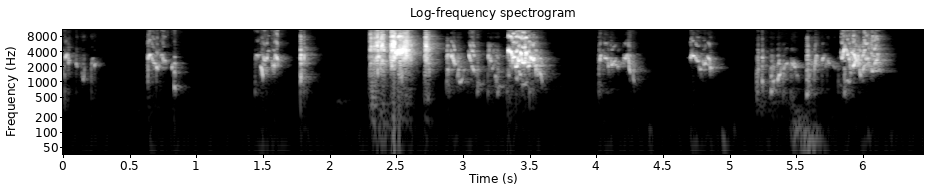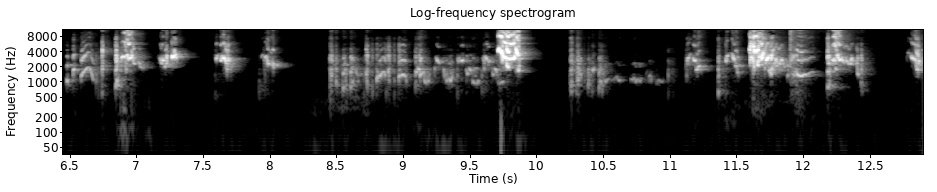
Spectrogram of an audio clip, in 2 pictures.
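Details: Pet budgerigars warble and chatter continuously. Rapid scratchy chirps mix with occasional louder squawks and sharp high peeps, in an uneven, busy flow with no long silences.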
